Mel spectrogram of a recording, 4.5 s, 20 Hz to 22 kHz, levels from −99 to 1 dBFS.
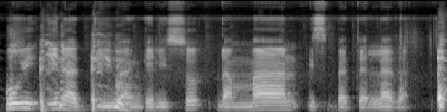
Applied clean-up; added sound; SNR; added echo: neural mask model RNNoise.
